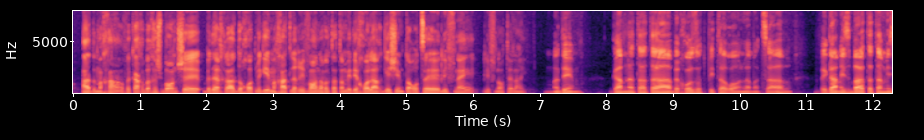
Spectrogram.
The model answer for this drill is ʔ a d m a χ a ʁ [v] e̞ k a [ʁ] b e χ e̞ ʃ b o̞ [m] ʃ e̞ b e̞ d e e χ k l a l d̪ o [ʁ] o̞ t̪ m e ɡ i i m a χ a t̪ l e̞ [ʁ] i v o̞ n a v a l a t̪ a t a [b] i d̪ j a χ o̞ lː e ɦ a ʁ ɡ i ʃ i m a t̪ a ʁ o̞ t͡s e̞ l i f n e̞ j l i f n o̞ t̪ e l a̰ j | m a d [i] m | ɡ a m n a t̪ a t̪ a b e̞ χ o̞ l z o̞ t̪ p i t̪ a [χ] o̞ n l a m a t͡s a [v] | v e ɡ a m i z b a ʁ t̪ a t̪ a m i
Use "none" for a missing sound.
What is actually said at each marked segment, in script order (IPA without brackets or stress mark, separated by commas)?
v, χ, n, χ, ʁ, m, i, ʁ, v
